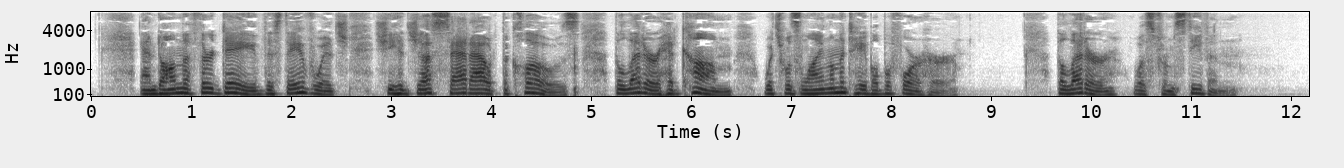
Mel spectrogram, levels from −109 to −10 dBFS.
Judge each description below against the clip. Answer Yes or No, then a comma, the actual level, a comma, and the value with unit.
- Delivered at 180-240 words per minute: No, average, 155 wpm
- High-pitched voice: No, low, 135 Hz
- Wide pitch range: No, average, 3.4 semitones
